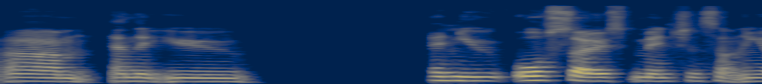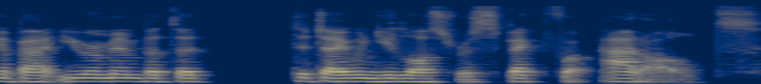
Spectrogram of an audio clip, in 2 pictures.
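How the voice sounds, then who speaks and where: A woman with an Australian accent speaks at a moderate pace in a very deep, low voice with monotone, flat intonation. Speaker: social worker. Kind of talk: interview. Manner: halting.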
